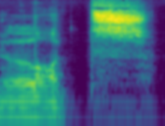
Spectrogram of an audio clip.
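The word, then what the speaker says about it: Łódź: Ireland and Armenia in Lots I think that's how you pronounce it l-o-d-z North Macedonia interesting one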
